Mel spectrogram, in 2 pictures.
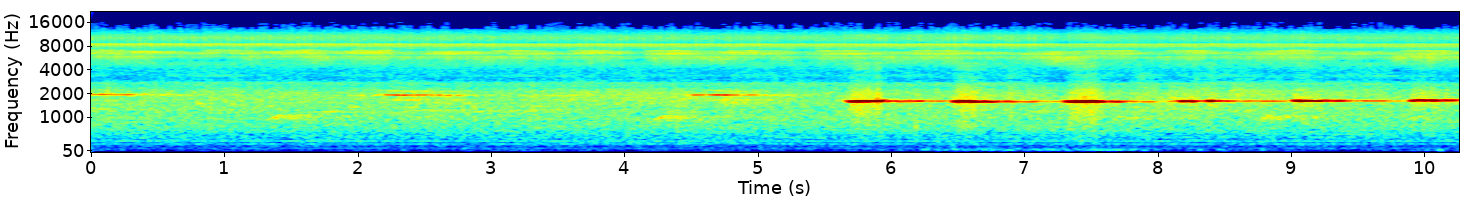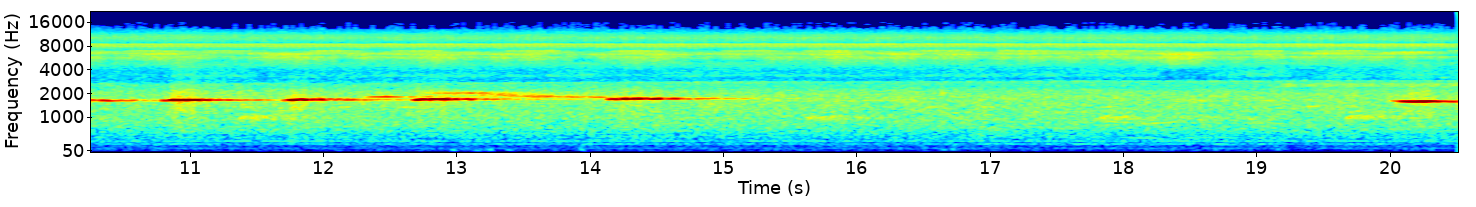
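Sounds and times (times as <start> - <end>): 
Bartlett's tinamou whistling: 5.7 - 15.2, 20.0 - 20.4.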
